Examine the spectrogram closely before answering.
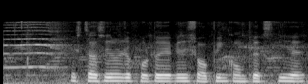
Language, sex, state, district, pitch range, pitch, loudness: Hindi, male, Chhattisgarh, Raipur, 145-165 Hz, 155 Hz, -14 LUFS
